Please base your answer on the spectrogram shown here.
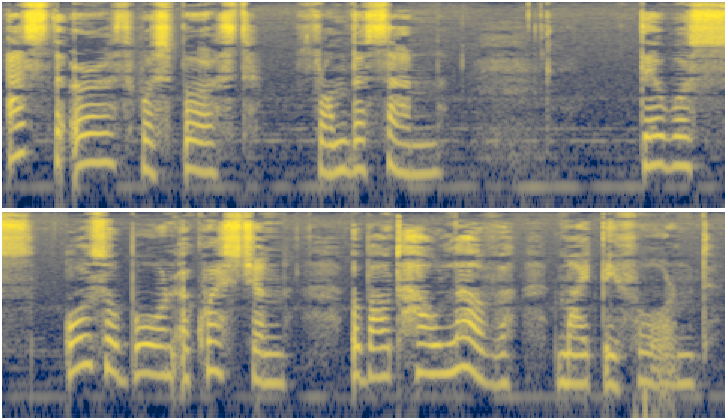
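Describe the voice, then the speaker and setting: A woman with a Finnish accent, Finnish being her first language, reading aloud from a spiritual book in a careful, halting way and restarting on hard words. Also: medium pitch, mellow, husky.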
